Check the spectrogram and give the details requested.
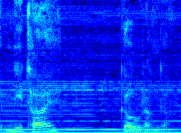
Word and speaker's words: Nitai Gauranga: I'll repeat the mantra, Nitai Gauranga. 5 syllables.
